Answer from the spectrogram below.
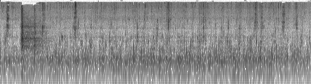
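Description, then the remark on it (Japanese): A hot pot simmers steadily with a dense, continuous bubbling and popping, fairly loud, with a faint clink near the start and no voices; a finished hot pot for a yami-nabe, eaten in the dark with the lights off. “でもあれってそれぞれが具材を持ち寄って作るんじゃないの鍋完成してるし母さん中身知ってるじゃん”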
